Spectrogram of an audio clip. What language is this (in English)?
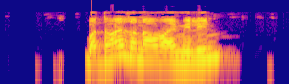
Wadiyara Koli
